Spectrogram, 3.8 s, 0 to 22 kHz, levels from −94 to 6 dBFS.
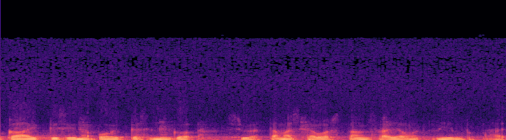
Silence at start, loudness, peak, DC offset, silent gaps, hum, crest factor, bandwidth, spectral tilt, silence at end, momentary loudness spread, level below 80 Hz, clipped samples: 0 s; -19 LUFS; -4 dBFS; under 0.1%; none; none; 14 dB; 3.7 kHz; -10.5 dB/octave; 0 s; 7 LU; -44 dBFS; under 0.1%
